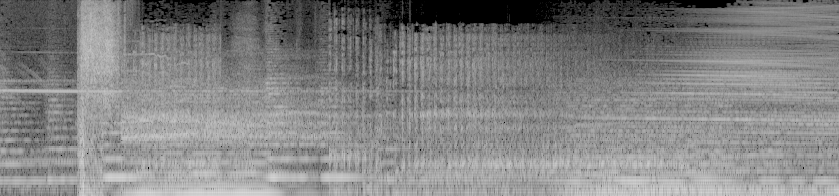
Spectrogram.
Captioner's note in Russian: рык и визг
